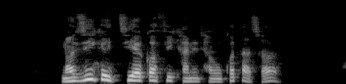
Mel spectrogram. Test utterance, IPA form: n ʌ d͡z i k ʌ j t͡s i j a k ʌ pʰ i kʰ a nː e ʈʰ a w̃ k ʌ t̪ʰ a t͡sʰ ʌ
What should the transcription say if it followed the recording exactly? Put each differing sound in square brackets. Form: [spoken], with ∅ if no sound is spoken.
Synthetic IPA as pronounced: n ʌ d͡z i k ʌ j t͡s i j a k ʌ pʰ i kʰ a [n] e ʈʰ a w̃ k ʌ [t̪] a t͡sʰ ʌ

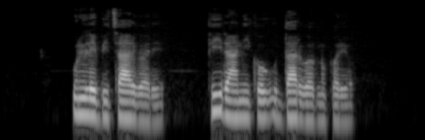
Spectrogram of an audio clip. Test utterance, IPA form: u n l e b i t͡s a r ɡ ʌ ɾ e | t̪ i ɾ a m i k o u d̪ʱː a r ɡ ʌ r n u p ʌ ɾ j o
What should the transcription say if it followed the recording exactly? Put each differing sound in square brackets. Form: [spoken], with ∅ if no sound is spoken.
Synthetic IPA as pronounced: u n l e b i t͡s a r ɡ ʌ ɾ e | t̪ i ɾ a [n] i k o u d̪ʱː a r ɡ ʌ r n u p ʌ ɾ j o

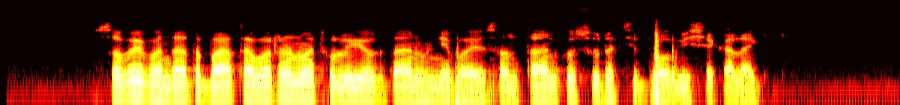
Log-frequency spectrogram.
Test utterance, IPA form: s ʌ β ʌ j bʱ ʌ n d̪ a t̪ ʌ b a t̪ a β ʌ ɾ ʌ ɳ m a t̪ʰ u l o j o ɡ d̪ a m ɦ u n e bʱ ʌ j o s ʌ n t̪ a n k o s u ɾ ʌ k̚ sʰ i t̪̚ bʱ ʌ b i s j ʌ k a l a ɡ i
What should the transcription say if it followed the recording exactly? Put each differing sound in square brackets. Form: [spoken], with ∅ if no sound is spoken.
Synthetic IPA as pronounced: s ʌ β ʌ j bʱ ʌ n d̪ a t̪ ʌ b a t̪ a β ʌ ɾ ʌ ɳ m a t̪ʰ u l o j o ɡ d̪ a [n] ɦ u n e bʱ ʌ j o s ʌ n t̪ a n k o s u ɾ ʌ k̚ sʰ i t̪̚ bʱ ʌ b i s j ʌ k a l a ɡ i

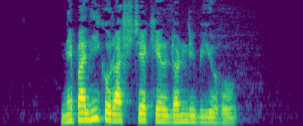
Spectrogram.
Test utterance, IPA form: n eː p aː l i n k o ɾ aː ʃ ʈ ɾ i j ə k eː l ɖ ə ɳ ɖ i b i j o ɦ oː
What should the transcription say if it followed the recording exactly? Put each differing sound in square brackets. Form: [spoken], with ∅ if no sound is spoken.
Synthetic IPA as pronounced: n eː p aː l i [∅] k o ɾ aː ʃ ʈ ɾ i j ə [kʰ] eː l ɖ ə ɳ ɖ i b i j o ɦ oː

